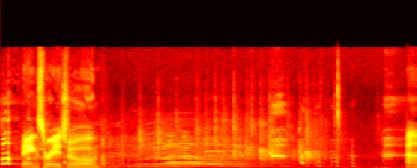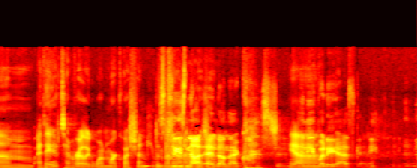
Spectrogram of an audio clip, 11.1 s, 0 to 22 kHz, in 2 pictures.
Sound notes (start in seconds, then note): 1.5 cheering and applause from the audience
